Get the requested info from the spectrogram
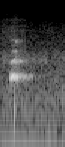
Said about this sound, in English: You hear my dog having a dream right now? Oh, is that Cash flipping out?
